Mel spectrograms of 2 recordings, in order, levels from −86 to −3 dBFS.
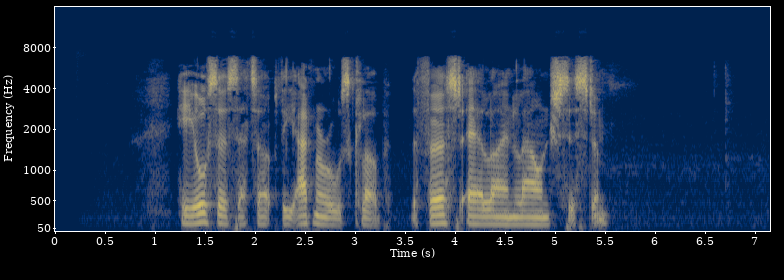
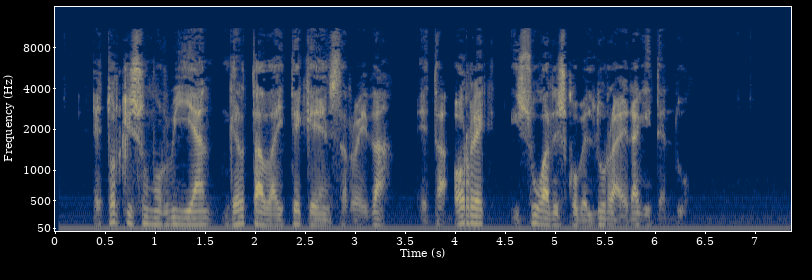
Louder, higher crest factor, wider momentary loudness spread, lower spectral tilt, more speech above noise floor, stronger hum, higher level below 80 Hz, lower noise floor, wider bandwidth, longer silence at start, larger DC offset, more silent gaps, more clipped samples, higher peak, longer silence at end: first, -22 LUFS vs -27 LUFS; second, 22 dB vs 28 dB; first, 13 LU vs 10 LU; about the same, -3 dB/octave vs -2 dB/octave; first, 49 dB vs 26 dB; neither; second, -62 dBFS vs -54 dBFS; first, -73 dBFS vs -55 dBFS; second, 7.4 kHz vs 11.5 kHz; first, 1.25 s vs 0.4 s; neither; neither; neither; about the same, -4 dBFS vs -4 dBFS; first, 1.65 s vs 1.05 s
